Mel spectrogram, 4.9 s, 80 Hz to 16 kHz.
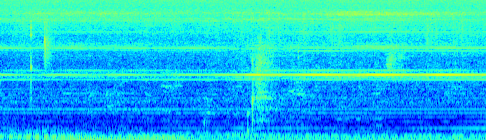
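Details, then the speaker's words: AMH23-258-3 8-wire stepper motor wired in series, about 1.5 A draw: steady low hum sounding good at 20 V, turning to a rough buzz when supply voltage is lowered; stepper noise at low voltage. "now the voltage I'm putting to it is 20 volts and it's running pretty good sounds good uh when I when I lower the voltage on it I don't know if you can hear it what you can"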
